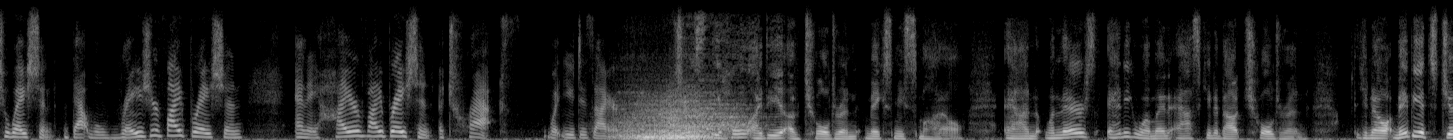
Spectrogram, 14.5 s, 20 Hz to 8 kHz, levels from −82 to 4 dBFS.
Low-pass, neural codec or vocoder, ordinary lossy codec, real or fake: 7.2 kHz; vocoder, 44.1 kHz, 80 mel bands, Vocos; Opus, 32 kbps; fake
